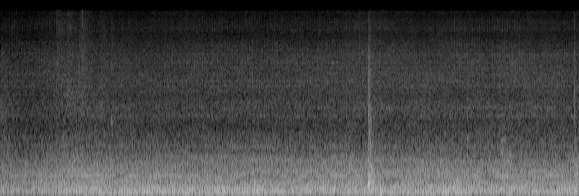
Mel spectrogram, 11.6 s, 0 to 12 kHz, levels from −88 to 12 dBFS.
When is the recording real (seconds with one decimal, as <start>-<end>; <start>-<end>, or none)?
0.0-2.0; 4.0-6.8; 9.3-10.3; 11.2-11.6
